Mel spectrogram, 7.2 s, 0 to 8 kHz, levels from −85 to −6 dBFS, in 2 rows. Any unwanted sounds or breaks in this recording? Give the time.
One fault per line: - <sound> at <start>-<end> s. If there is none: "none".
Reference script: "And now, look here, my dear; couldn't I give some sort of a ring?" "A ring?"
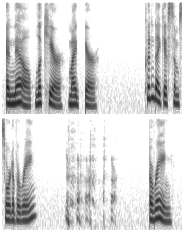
- dropout at 1.5-1.7 s
- laugh at 4.9-5.9 s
